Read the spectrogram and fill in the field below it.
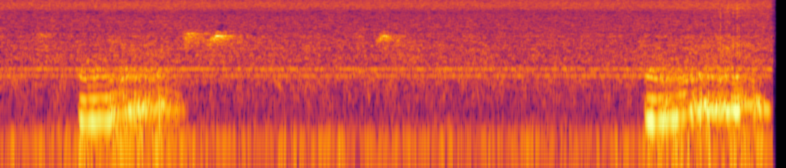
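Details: Senyora Betsy, a domestic cat, snores through a winter nap. Two short, rough breaths with a slight rising tone come about four seconds apart against a quiet background hum.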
